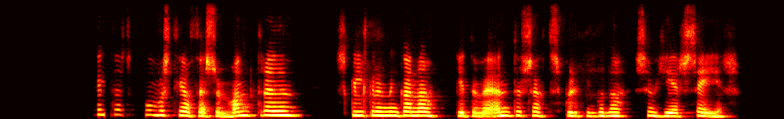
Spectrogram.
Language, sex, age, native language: Icelandic, female, 30-39, Icelandic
